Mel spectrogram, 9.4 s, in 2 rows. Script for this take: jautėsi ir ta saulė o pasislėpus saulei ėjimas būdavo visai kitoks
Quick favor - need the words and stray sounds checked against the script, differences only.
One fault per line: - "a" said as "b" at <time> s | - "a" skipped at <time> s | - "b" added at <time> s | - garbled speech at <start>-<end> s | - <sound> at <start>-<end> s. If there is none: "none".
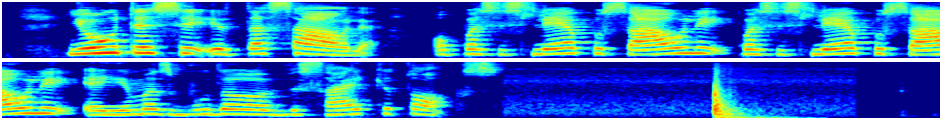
- "pasislėpus saulei" added at 3.7 s
- thud at 8.2-8.8 s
